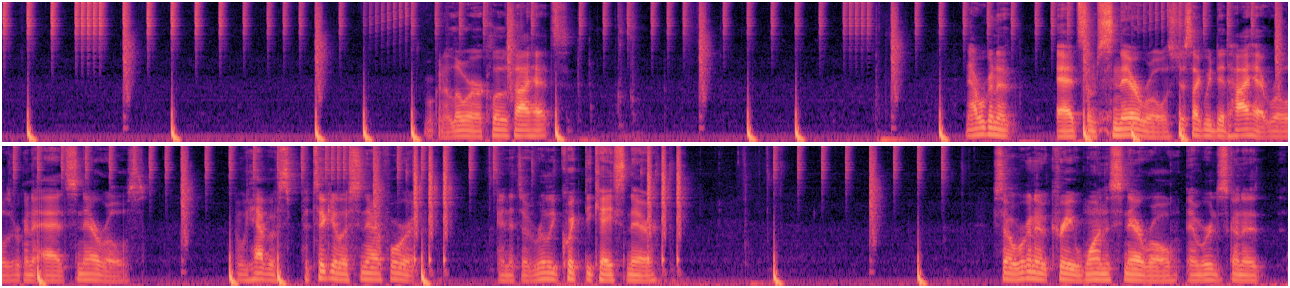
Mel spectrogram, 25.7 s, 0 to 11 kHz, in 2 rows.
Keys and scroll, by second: 6.2 ctrl+s.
